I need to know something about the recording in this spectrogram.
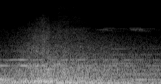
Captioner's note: whooshing air; soft piano music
